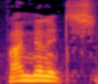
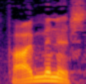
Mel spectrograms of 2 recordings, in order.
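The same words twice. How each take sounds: First: Eager repeat. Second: Said in the usual way. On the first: A narrator's reading. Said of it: "Lily repeated".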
